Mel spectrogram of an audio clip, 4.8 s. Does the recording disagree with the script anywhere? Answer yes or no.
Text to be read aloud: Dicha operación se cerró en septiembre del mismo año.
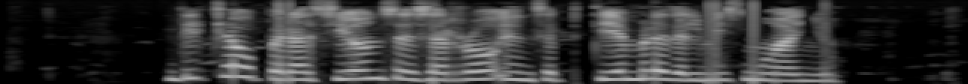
no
